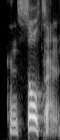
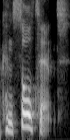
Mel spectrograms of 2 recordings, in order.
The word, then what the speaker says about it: consultant: in English we'd call we'd stress instead of the last syllable we stress consultant second syllable right we're I'm a consultant okay so there's a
